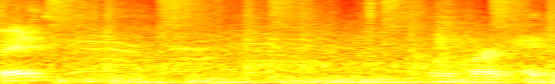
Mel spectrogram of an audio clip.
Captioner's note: crowd Noises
